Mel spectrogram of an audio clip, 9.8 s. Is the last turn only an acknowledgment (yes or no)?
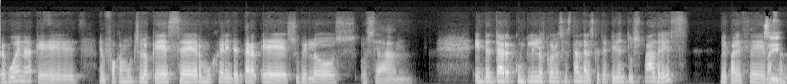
yes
